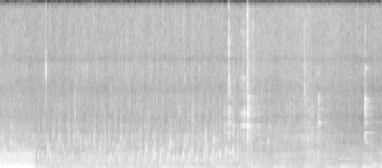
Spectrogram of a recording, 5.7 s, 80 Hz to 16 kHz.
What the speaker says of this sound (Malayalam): ഇത് 2 സൈഡും നമ്മൾ ഒരേപോലെ ഫ്രൈ ചെയ്തെടുക്കുന്നുണ്ട്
